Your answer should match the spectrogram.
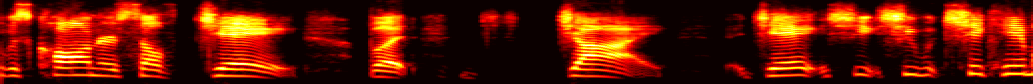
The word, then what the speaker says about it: Jay: said oh my name's it's spelled j-a-y but it's pronounced jai as in bb-gi you know and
